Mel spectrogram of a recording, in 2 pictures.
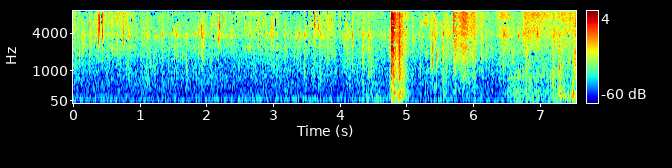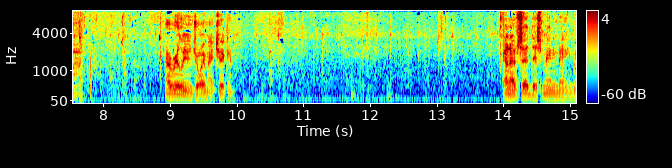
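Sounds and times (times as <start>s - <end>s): person chewing: 0.0s - 6.7s, 10.6s - 14.0s.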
